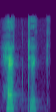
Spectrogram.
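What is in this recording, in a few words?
"hectic", American English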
